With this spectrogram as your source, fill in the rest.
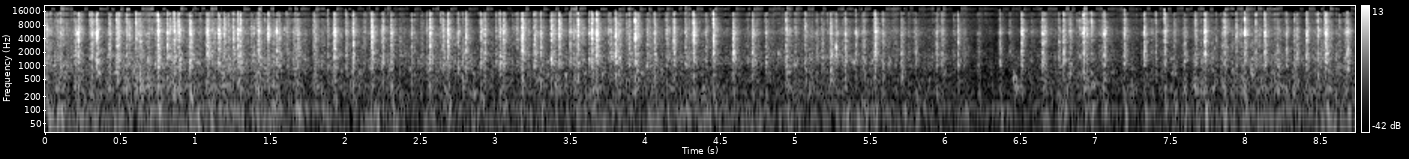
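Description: Pigeons in a backyard loft make a dense, constant wash of rapid pecking, scratching and rustling, with soft cooing and occasional wing flutters, close up and alone.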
